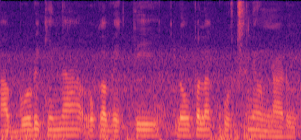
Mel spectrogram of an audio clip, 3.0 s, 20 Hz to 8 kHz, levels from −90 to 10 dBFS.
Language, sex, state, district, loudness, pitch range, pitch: Telugu, male, Telangana, Hyderabad, -17 LUFS, 115-125 Hz, 125 Hz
